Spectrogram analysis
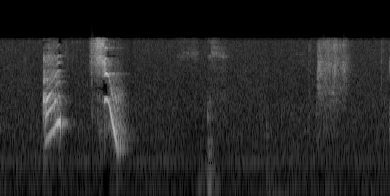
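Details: Dog clicker-trained to sneeze on the cue "Achoo": two short, sharp nasal bursts in a quiet room, a sneeze performed on command as a trained behaviour.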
